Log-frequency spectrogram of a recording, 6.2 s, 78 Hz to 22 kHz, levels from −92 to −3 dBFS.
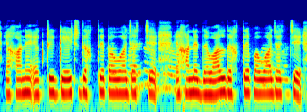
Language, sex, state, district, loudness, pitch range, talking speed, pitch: Bengali, female, Assam, Hailakandi, -14 LUFS, 200-215 Hz, 105 wpm, 205 Hz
